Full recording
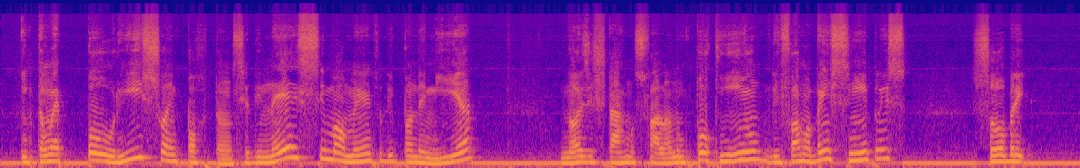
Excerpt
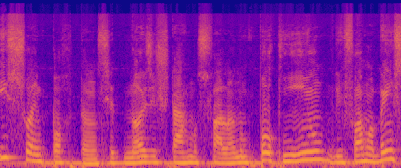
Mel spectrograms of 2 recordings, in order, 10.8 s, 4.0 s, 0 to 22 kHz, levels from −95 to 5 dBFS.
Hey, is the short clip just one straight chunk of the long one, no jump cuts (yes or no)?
no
